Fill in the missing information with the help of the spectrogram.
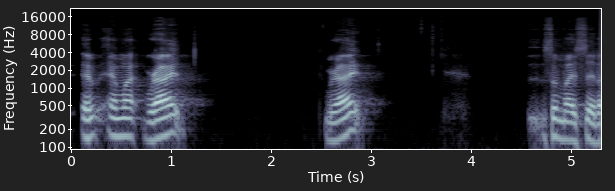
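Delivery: normal talking voice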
